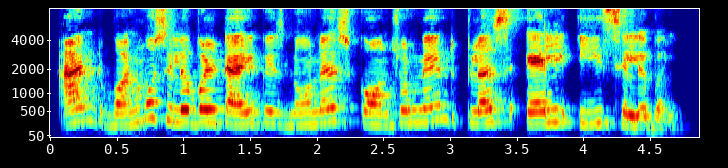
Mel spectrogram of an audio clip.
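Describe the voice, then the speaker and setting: A woman teacher with an Indian English accent, slowly explaining phonics to a class step by step and quizzing the students. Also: high-pitched. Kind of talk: classroom lesson mixing Hindi and English.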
